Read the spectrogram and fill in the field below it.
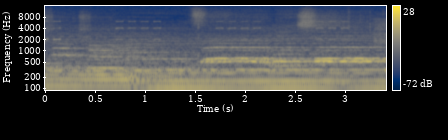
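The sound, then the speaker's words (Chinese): An alarm clock beeps in quick repeated bursts of high tones, ringing steadily over a sustained musical drone with occasional soft hissing swells. “连闹钟都感动了啊，万物都是有情的。”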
